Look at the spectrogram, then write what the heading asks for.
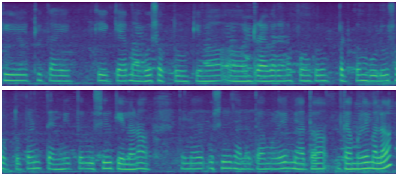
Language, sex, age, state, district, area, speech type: Marathi, female, 18-30, Maharashtra, Mumbai Suburban, urban, spontaneous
